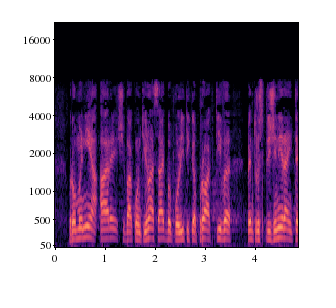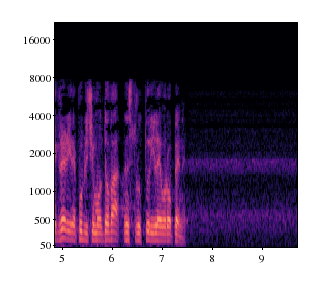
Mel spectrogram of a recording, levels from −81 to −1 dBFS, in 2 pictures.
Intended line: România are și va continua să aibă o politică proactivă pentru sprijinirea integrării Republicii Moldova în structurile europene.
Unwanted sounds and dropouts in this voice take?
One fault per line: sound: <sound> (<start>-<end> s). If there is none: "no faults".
no faults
